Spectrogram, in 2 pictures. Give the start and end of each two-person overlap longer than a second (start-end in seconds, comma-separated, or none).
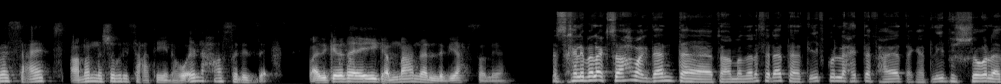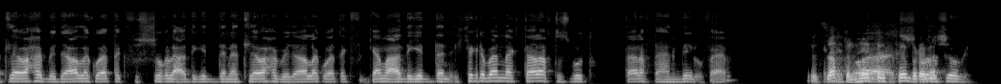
18.3-19.5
